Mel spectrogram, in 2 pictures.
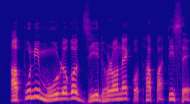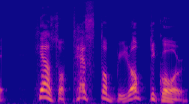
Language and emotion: Assamese, disgusted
